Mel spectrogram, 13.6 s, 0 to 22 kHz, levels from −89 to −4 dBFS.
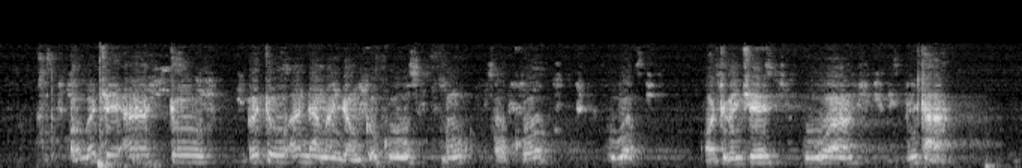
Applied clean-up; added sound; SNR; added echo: none; none; none; reverberation time 1.3 s.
